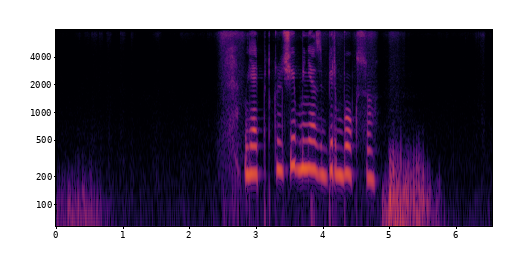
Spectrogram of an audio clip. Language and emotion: Russian, neutral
